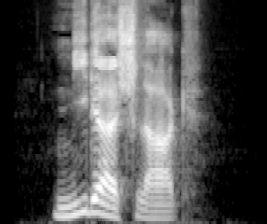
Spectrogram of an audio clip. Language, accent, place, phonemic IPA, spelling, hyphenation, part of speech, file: German, Germany, Berlin, /ˈniːdɐˌʃlaːk/, Niederschlag, Nie‧der‧schlag, noun, De-Niederschlag.ogg
- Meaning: 1. fallout, condensation 2. precipitation 3. precipitate 4. knockout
